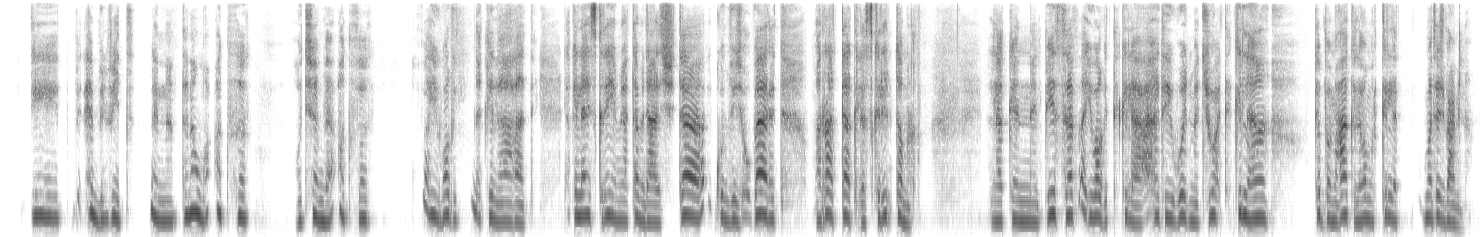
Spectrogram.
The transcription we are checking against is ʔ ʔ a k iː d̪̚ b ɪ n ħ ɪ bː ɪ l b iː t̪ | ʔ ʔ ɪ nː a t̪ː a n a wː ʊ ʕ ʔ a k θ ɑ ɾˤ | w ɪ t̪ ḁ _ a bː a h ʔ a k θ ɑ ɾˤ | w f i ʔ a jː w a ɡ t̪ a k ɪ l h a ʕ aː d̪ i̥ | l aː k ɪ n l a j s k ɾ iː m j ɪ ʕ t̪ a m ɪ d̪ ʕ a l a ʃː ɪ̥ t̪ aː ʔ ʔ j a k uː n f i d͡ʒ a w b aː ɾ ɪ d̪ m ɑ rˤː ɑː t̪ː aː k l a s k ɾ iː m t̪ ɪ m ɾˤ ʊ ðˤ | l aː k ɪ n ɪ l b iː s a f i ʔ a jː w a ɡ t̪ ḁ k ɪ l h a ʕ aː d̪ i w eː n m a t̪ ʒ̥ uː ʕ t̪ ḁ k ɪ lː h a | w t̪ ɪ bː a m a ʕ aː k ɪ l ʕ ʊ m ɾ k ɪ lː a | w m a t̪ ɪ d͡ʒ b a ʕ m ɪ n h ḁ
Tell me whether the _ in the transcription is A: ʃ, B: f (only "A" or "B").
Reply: A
